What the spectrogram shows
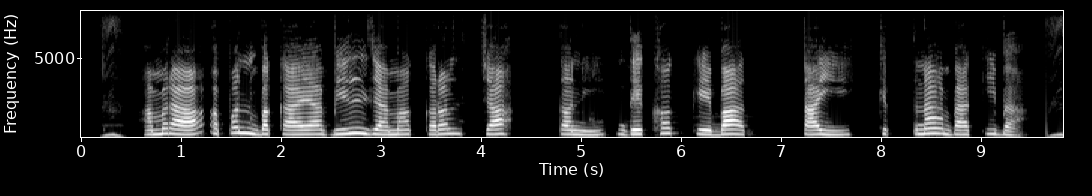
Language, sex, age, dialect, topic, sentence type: Bhojpuri, female, 18-24, Southern / Standard, banking, question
